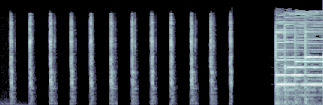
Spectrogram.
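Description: Countdown clock ticking sound effect, about four ticks a second, stopping about three seconds in; a bright chime starts near the end.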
